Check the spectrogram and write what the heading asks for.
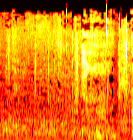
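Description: A pause in speech: quiet hearing-room background with a low steady hum and faint, indistinct voices in the second half.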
